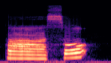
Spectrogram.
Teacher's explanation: Sa pangalan pa lang nitong mabilis, ito ay binibigkas ng mabilis ngunit walang impit sa dulo. At ang sagisag ng diin nito ay palihis.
